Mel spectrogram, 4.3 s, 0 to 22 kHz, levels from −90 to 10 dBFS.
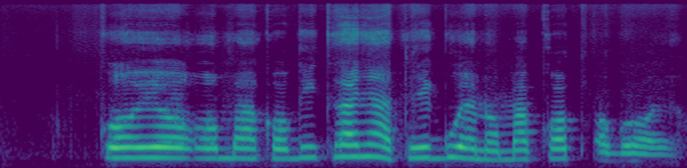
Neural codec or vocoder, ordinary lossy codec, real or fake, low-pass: codec, 44.1 kHz, 7.8 kbps, Pupu-Codec; none; fake; 19.8 kHz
